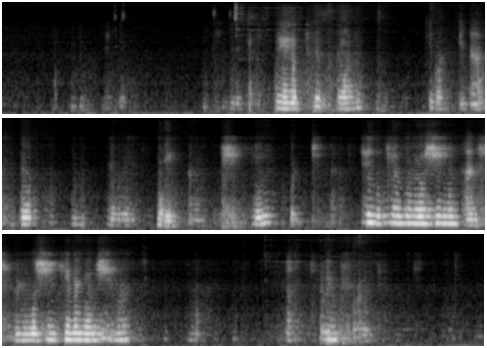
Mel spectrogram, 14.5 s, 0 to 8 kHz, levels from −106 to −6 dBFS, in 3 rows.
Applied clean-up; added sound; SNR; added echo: neural mask model DeepFilterNet 3.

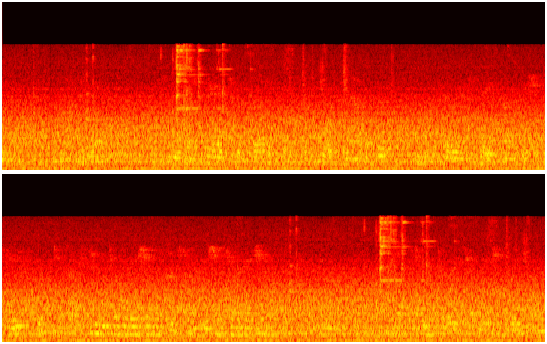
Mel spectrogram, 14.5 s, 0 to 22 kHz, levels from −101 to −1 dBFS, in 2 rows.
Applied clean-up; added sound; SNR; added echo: none; Shatter; -4 dB; reverberation time 0.7 s.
